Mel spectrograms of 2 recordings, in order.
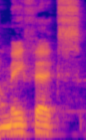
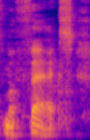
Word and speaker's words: MAFEX: the first time uh mafix has or um effects i'm sorry i keep mispronouncing it it's mafex because it's miracle action figure with effects is wow that stands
